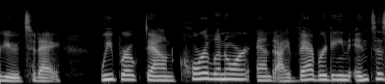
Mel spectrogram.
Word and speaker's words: Corlanor: So the brand name again is Corlanor, and the generic name is ivabradine. Corlanor and ivabradine.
